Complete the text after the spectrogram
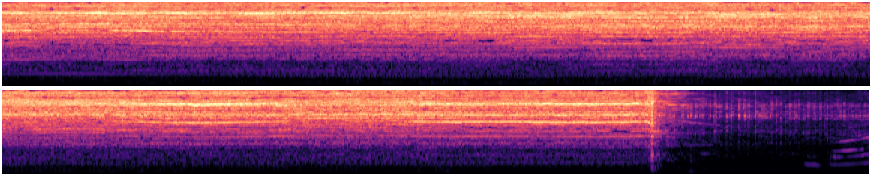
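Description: A welding machine buzzes loudly and steadily, then stops abruptly.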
